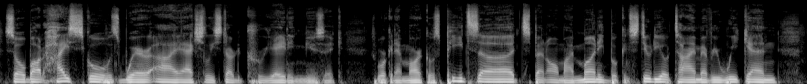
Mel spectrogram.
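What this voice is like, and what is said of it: Good radio voice. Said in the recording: “you have a very good radio voice.”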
